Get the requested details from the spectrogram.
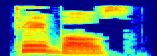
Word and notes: tables: British English

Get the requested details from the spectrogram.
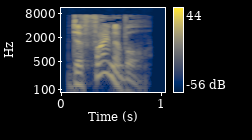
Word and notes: definable: British English

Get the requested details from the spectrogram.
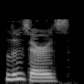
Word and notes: losers: British English

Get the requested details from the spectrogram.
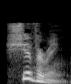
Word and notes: shivering: British English

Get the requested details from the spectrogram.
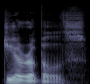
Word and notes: durables: British English

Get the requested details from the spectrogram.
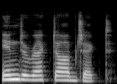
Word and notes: indirect object: American English

